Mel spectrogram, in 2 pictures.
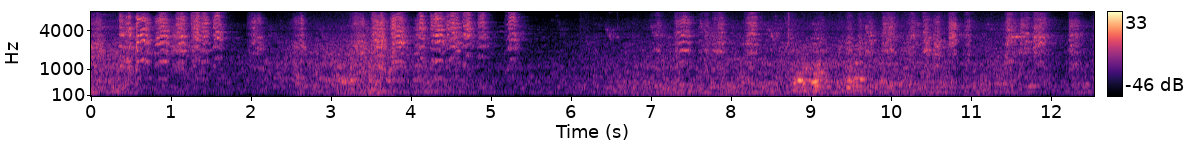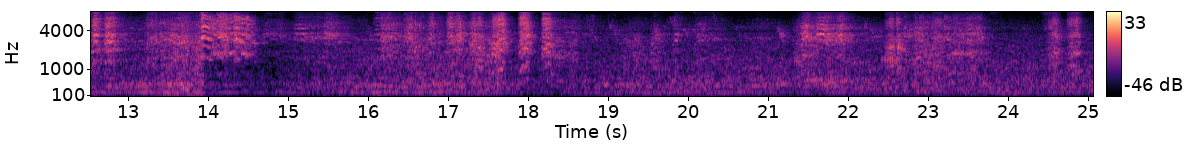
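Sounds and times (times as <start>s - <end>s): birds chattering: 0.0s - 25.0s.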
